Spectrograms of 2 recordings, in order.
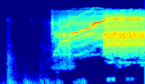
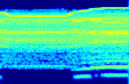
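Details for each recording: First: Micro quadcopter brushless motor spun without props from the Betaflight motors tab: thin high whine that climbs, holds and drops, with a gritty rasp through it. Worn bearings, which are then replaced with bearings from a donor motor. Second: Micro quadcopter brushless motor after bearing replacement, spun with props off at no more than half throttle: smooth, very high, steady whir rising slightly in pitch, with no grit or rattle. Normal motor run.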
